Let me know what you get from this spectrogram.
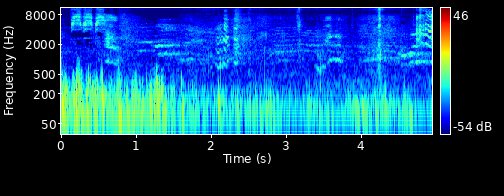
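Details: Friendly stray cat on an Istanbul street talking to a person: short, rising, nasal meows, the clearest near the end, mixed with a woman's Turkish speech and background street noise.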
